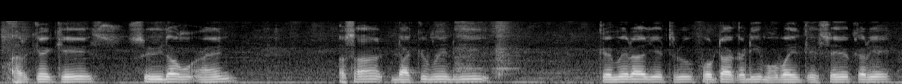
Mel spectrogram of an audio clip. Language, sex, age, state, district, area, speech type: Sindhi, male, 60+, Maharashtra, Mumbai Suburban, urban, spontaneous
